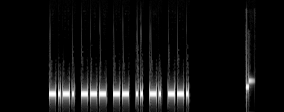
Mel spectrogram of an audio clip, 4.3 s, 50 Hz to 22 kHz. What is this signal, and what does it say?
Morse code, heard as a keyed tone, about 36 wpm, 700 Hz. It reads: COMING
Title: Sentences from Top 1300 Words - New Word Drill - 35wpm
